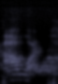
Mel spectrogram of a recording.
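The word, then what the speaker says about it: hour: ওকে, যেমন হচ্ছে আওয়ার, আওয়ার মানে হচ্ছে ঘন্টা, এইচ ও ইউ আর, আওয়ার। তো এইচ এটার আগে হচ্ছে অ্যান বসছে কেন? কারণ আয়ের মতো উচ্চারণ হয়েছে, আওয়ার।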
